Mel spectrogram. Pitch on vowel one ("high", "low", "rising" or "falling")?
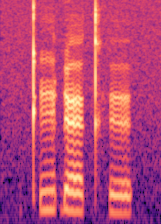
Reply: low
